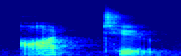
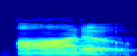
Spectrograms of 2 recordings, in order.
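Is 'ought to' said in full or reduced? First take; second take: full; reduced. First: Both words are said fully with a clear t. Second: The words blend into one reduced word, oughta. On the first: This is the form Americans do not use. "you will never hear saying ought to" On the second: This is the form Americans actually use. "They always say oughta"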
